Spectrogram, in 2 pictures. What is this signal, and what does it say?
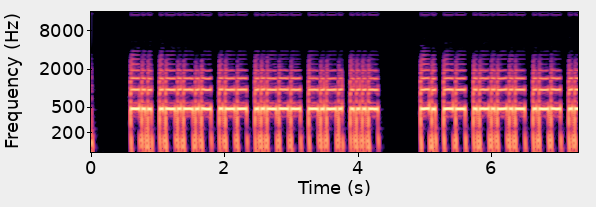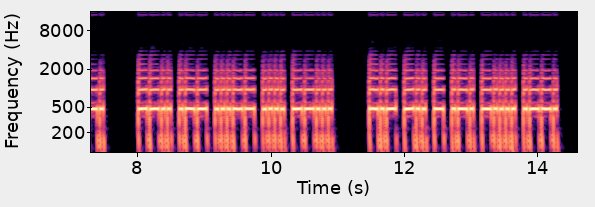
Morse code, heard as a keyed tone, about 27 wpm, 480 Hz. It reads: D.W2CV NM.WR ZW3H7 KDTR6P
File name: 25WPM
